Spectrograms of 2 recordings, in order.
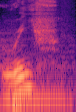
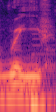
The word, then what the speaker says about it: Ribe: for Denmark's oldest town, Ribe. That's what we were told is the pronunciation, either Reef or Reeve, depending on if you live there or not.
